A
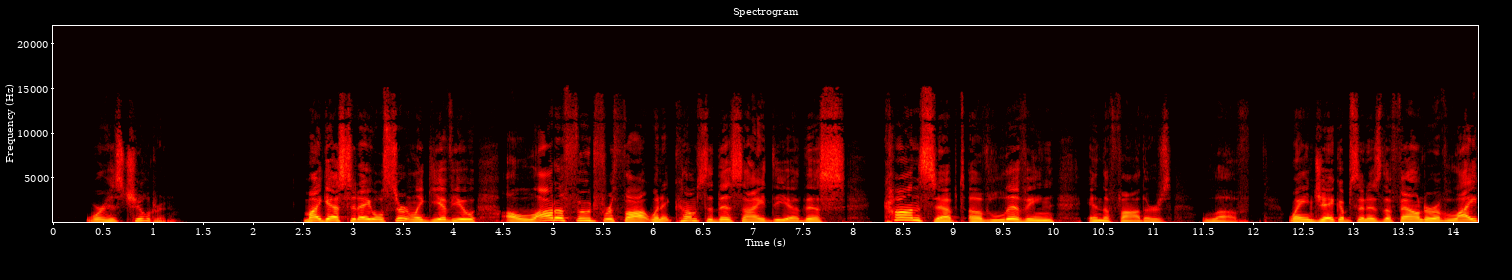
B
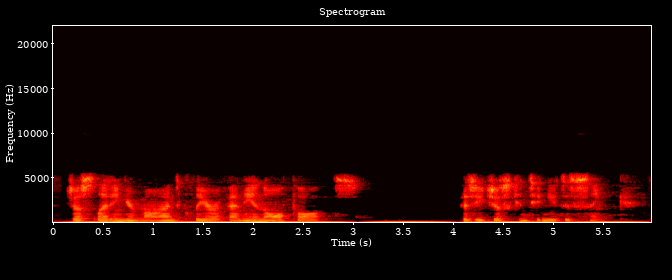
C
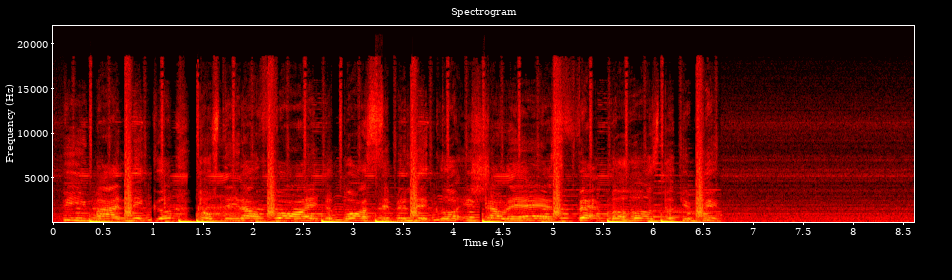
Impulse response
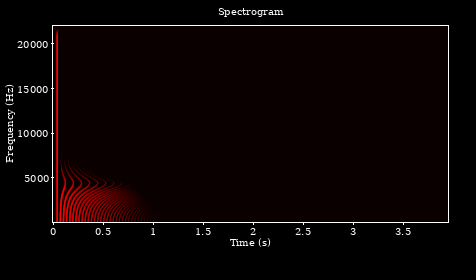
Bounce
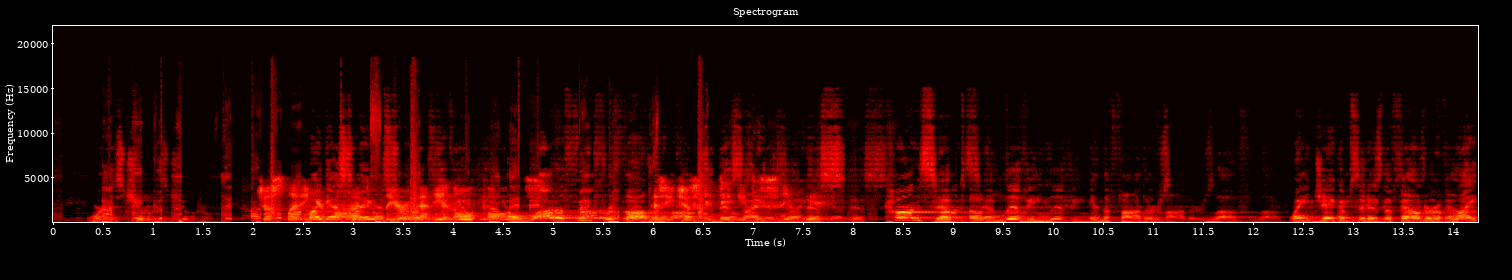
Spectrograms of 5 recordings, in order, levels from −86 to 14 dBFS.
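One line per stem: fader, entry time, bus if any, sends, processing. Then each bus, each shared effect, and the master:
-5.0 dB, 0.00 s, send -16 dB, echo send -9.5 dB, chorus voices 2, 0.44 Hz, delay 11 ms, depth 3.7 ms; comb 1.7 ms, depth 58%
-0.5 dB, 1.90 s, send -17.5 dB, no echo send, Chebyshev band-pass 390–2900 Hz, order 2
-12.5 dB, 0.00 s, no send, no echo send, step gate "x....x..x.x." 151 bpm -24 dB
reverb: on, RT60 1.7 s, pre-delay 31 ms
echo: echo 0.441 s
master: bell 200 Hz -11.5 dB 0.85 oct

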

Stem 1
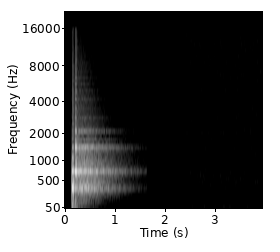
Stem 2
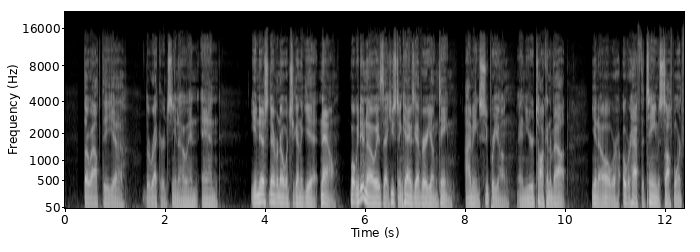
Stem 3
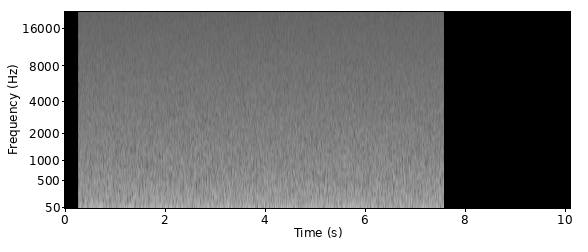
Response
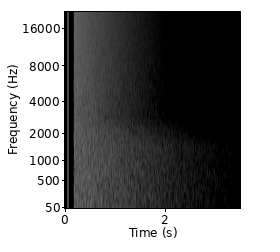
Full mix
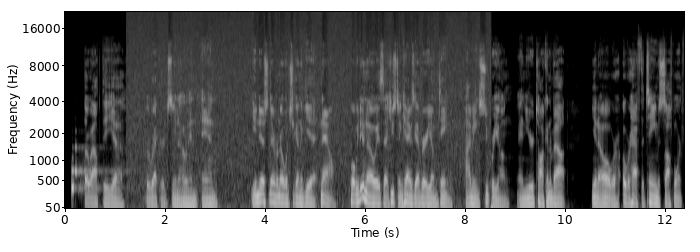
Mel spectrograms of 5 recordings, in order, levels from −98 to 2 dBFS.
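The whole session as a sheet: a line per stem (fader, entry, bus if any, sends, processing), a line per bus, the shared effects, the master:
-2.5 dB, 0.00 s, no bus, send -19.5 dB, compressor 8:1, threshold -24 dBFS, peak gain reduction 13 dB; low shelf 460 Hz +3.5 dB; auto duck -19 dB, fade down 0.50 s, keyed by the second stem
-9.5 dB, 0.00 s, bus A, no send, AGC gain up to 9 dB
-13.5 dB, 0.95 s, bus A, no send, low shelf 440 Hz -10 dB
bus A: 0.0 dB, high shelf 2800 Hz +7.5 dB; limiter -20 dBFS, peak gain reduction 9 dB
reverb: on, RT60 4.8 s, pre-delay 0.118 s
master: spectral expander 1.5:1

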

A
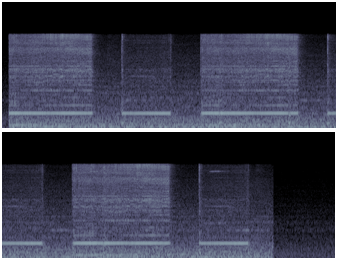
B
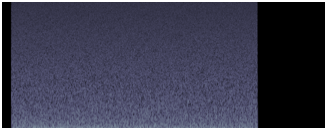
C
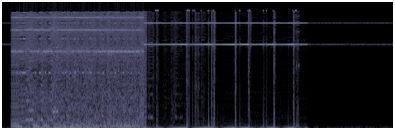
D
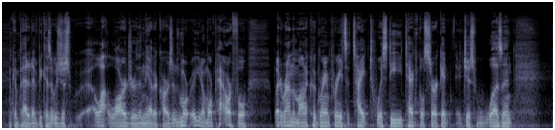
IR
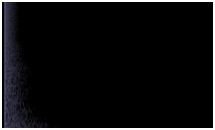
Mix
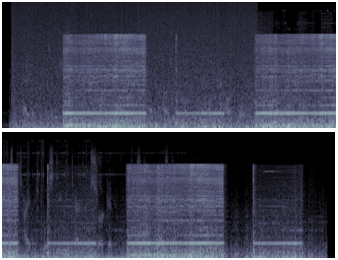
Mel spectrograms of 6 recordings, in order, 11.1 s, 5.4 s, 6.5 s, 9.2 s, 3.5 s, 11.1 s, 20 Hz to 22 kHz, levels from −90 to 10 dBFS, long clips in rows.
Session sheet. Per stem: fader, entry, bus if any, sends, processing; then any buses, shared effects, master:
+2.0 dB, 0.90 s, no send, no echo send, upward expander 2.5:1, over -52 dBFS
-5.5 dB, 0.00 s, no send, no echo send, limiter -30.5 dBFS, peak gain reduction 7 dB
-12.5 dB, 2.10 s, no send, no echo send, spectral gate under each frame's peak -15 dB weak; tilt -3.5 dB/oct; fast leveller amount 100%
-19.0 dB, 0.00 s, no send, echo send -14.5 dB, half-wave gain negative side -3 dB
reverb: off
echo: echo 97 ms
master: low shelf 200 Hz +10 dB

